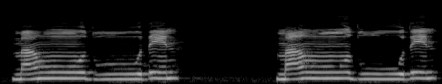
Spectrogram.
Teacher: नून साकिन के बाद हुरूफ़े इक़फ़ा का दुआद आ रहा है तो इक़फ़ा होगा यानी गुन्ना करके पढ़ेंगे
